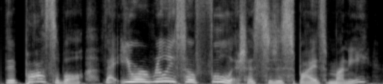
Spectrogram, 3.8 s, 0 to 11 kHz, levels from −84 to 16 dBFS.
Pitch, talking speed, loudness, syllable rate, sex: 275 Hz, 205 wpm, -16 LUFS, 6.2 syllables/s, female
